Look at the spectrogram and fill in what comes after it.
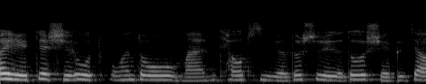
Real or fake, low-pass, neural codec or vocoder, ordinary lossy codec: fake; 7.2 kHz; codec, 24 kHz, 0.9 kbps, WavTokenizer, medium speech release version 2; Opus, 32 kbps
